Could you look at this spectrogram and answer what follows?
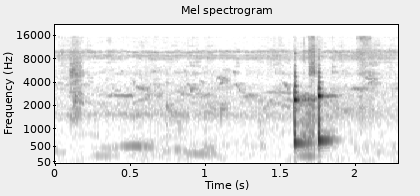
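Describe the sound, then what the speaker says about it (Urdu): Fancy colored pigeons from a flock of about 200 to 250 in Dera Ismail Khan, Pakistan: faint scattered coos and chirps, then two brief, louder calls close together, with quiet around them. "وہ سامنے دیکھیں ٹکڑی ایک اڑ رہی ہے، تقریباً 200-250 کبوتر ہیں"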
